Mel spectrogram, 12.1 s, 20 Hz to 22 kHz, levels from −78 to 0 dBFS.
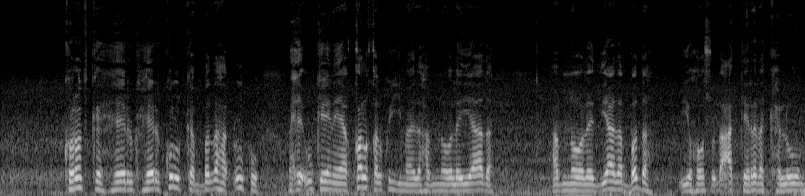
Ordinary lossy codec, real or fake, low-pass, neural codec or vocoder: none; fake; none; vocoder, 44.1 kHz, 128 mel bands every 256 samples, BigVGAN v2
